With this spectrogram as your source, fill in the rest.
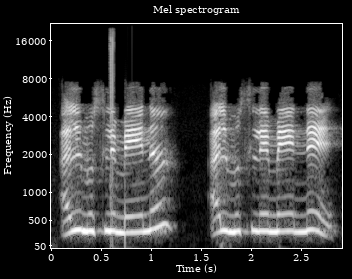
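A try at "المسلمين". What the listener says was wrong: بدل کیوں دیا؟ مسلمینہ ہے یہ، مسلمین کیسے ہو گیا یہ؟ کہاں نظر آ رہی ہے آپ کو نون کے نیچے زیر؟ کیوں آئے گی؟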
